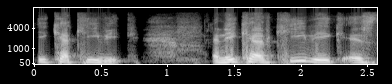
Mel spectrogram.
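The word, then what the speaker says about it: ikiaqqivik: and how to pronounce it is called it's pronounced ikakivik and nikev ki week is the word for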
